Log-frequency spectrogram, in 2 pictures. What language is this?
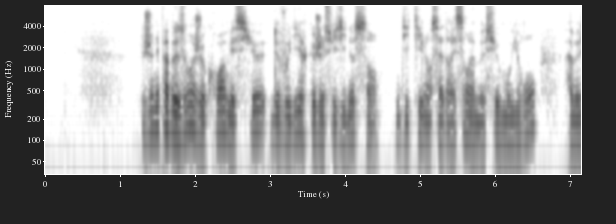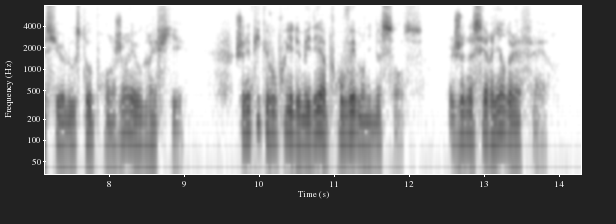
French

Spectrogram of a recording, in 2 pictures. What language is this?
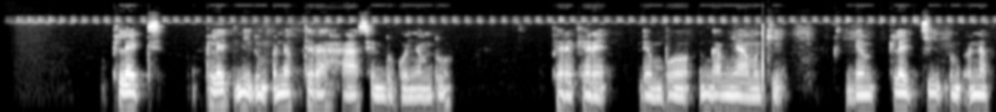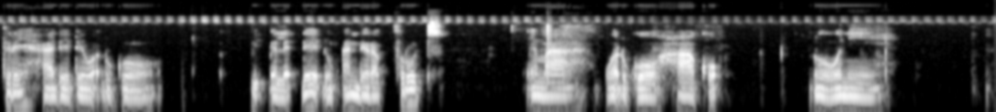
Fula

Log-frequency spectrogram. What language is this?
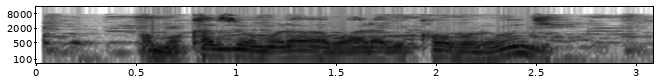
Ganda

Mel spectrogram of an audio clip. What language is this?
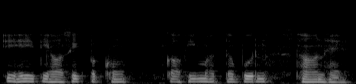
Punjabi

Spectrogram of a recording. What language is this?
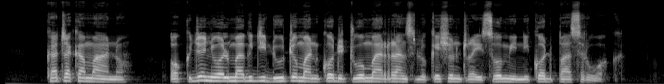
Luo (Kenya and Tanzania)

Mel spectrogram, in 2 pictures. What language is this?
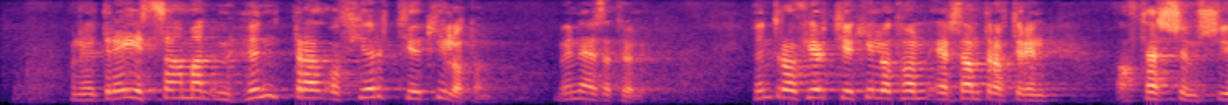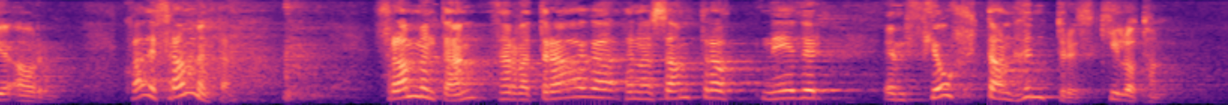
Icelandic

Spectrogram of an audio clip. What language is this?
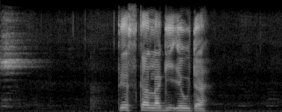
Nepali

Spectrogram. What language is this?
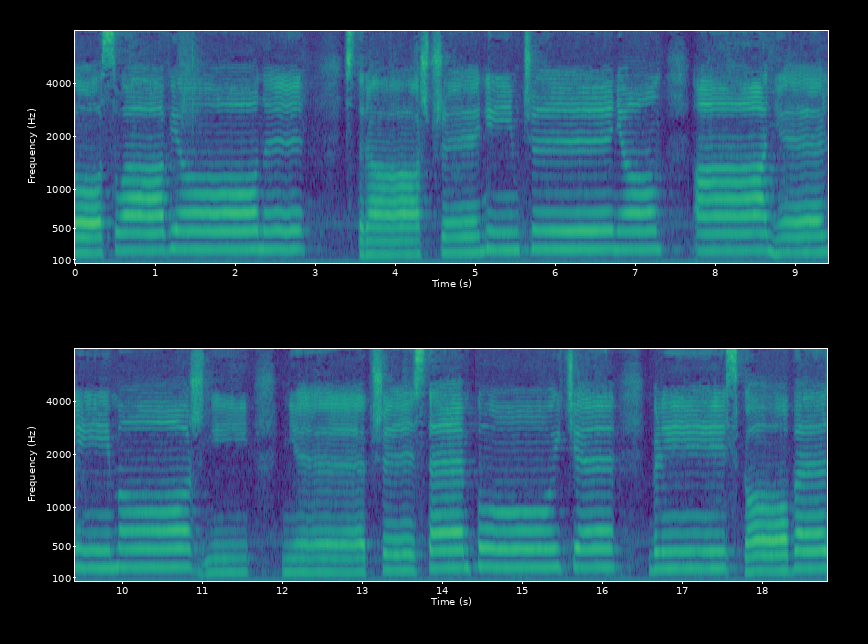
Polish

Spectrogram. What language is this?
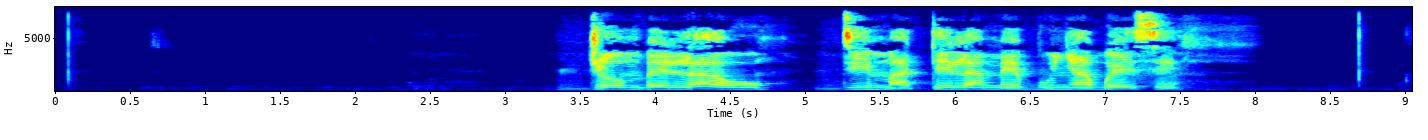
Duala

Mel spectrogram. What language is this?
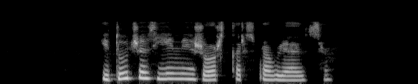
Belarusian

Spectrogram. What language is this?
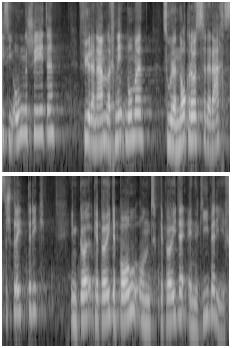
Swiss German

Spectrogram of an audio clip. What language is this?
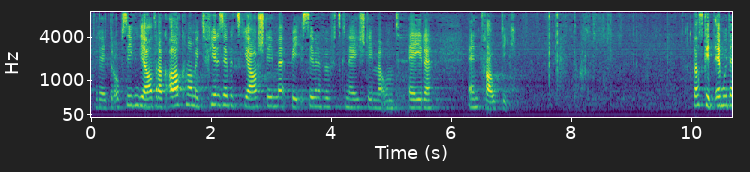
Swiss German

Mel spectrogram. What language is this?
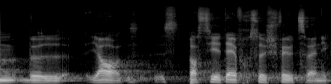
Swiss German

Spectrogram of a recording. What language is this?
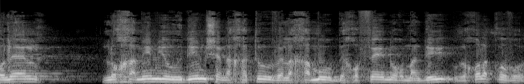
Hebrew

